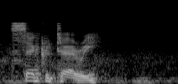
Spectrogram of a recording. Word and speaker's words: secretary: Sonido fuerte en la primera, sílaba, C, porque tiene el sonido del apóstrofe ahí. Entonces tiene fuerte, C, y luego viene el sonido de schwa con la K, entonces cre, cre.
